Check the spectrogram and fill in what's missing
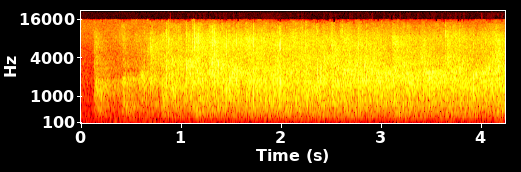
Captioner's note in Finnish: aplodeja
